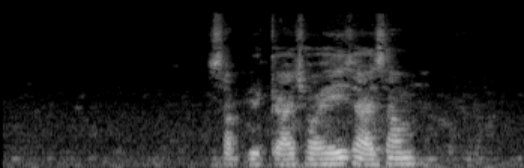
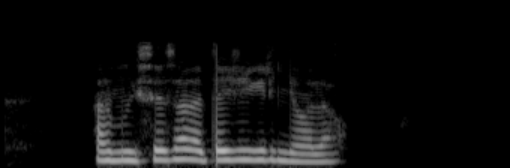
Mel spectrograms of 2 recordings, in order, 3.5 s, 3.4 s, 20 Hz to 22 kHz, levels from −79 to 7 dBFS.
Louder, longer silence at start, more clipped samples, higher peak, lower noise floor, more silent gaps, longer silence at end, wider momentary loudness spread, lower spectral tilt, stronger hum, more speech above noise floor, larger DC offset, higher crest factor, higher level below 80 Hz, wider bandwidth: first, -19 LUFS vs -28 LUFS; first, 1.4 s vs 0.65 s; neither; first, -4 dBFS vs -14 dBFS; second, -49 dBFS vs under -90 dBFS; neither; second, 0.35 s vs 1.1 s; first, 12 LU vs 9 LU; second, -5.5 dB/octave vs -7 dB/octave; neither; second, 31 dB vs over 63 dB; neither; about the same, 18 dB vs 16 dB; first, -50 dBFS vs -70 dBFS; first, 16 kHz vs 8 kHz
